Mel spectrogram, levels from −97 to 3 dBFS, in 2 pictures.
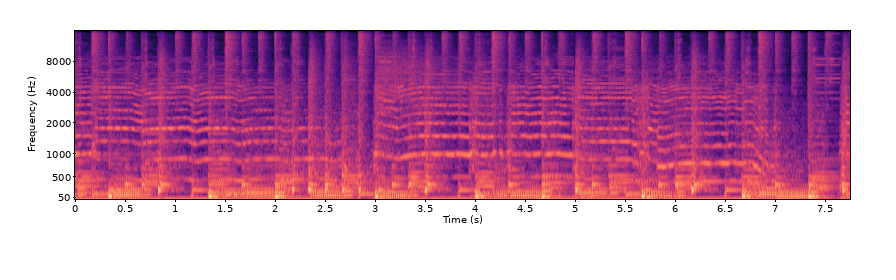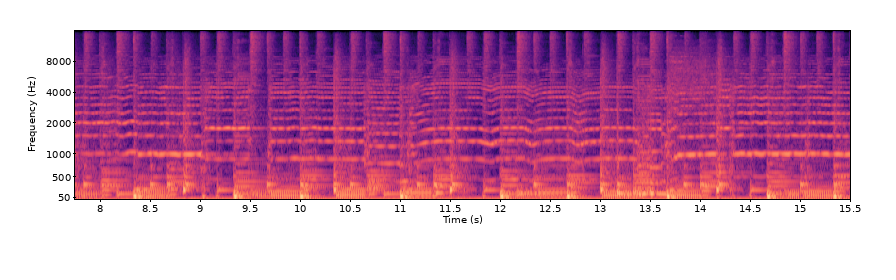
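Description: No technical faults can be heard anywhere in the clip. There is nothing in it to time or describe.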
